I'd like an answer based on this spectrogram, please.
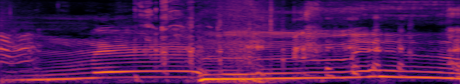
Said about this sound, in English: can I hear the cow again, please? The cow is amazing.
